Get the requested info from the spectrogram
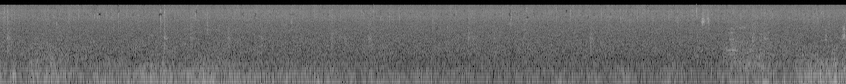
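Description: Heavy rain pouring steadily, with low rolling thunder rumbling under it and swelling again near the end.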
